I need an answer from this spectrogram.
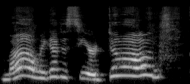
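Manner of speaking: put-on high, eager child's voice; bubbling over like thrilled little boys; excited kids. Boys telling mom about the teacher's dogs, high and eager. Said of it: "They're like".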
